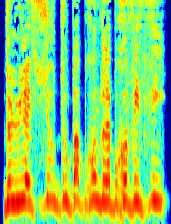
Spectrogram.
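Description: A man's voice: very high-pitched, measured pace, fairly bright tone, husky, no room sound, clean studio sound, voice pushed up, full character voice. A man voicing a fierce, injured teenage boy wizard in a storybook reading.

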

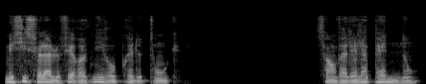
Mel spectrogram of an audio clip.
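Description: A man voicing an angry, defiant teenage boy wizard in an audiobook, with a sharp and accusing delivery. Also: mid-range voice, normal speed, slightly rough, dry recording, clean studio sound. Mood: apologetic. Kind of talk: audiobook character voice.

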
